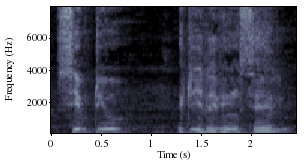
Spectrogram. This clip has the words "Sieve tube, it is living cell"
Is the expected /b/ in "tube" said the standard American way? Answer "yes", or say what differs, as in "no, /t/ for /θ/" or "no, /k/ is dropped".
no, /b/ is dropped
